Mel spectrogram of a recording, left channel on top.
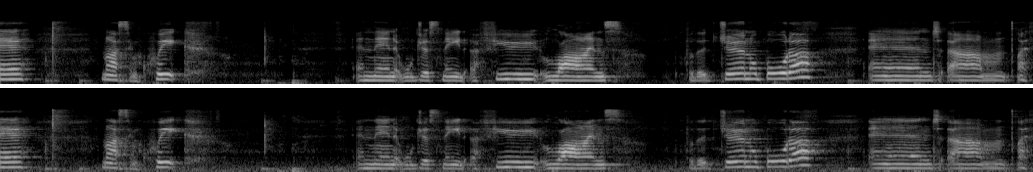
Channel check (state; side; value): noise; right; rumble, 21 dB below the sound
